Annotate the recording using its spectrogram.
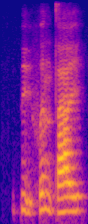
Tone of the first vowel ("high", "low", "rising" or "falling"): low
